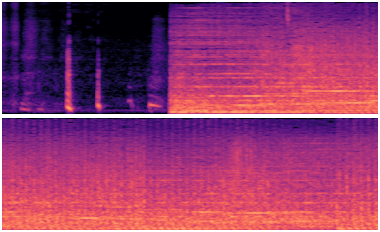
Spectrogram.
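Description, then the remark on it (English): A loud helicopter in a James Cameron film scene, the chopper carrying the character Rose, roars in abruptly after a few brief, sharp sounds, its dense rotor and engine noise filling the scene continuously until the end. “This is the chopper where Rose is in the chopper.”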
